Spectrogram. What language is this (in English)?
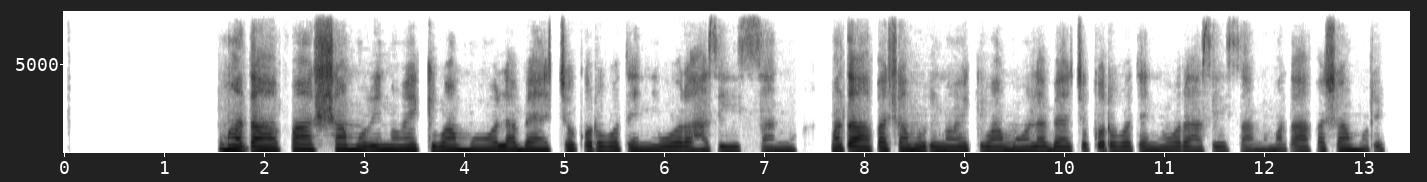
Sidamo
